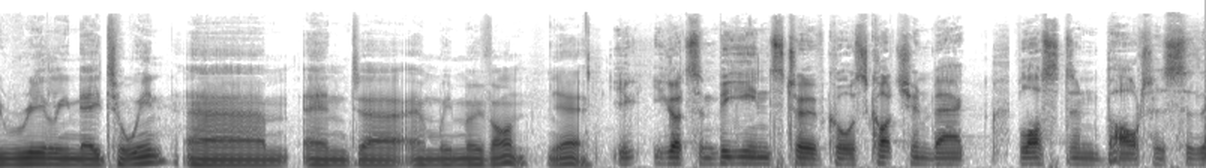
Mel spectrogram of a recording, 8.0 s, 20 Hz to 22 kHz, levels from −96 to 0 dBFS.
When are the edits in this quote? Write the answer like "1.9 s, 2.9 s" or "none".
6.7 s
